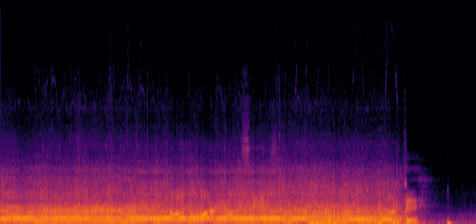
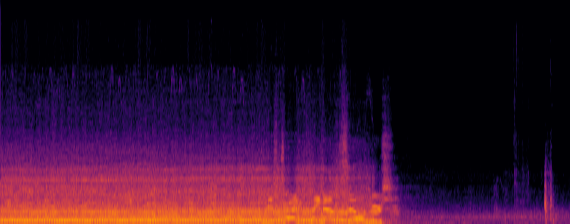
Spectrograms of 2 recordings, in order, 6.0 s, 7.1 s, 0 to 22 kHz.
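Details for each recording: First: 1968 Oldsmobile 442 (Cutlass) with engine believed locked up, oil mix in cylinders, crank attempt: starter whines steadily while engine turns over sluggishly, dragging hard, never catches; afterward a seized water pump suspected as the cause. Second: 1968 Oldsmobile 442 that was locked up: with the water pump unhooked, the starter spins the engine over freely at about four beats a second without drag and it sounds better; normal cranking.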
